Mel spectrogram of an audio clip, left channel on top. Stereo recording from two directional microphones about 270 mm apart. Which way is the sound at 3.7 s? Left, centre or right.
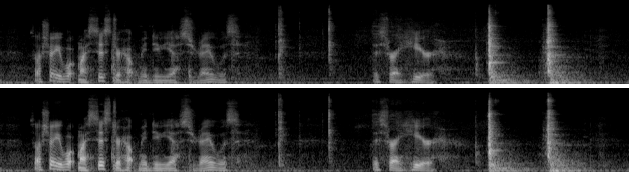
Right.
